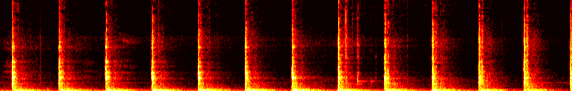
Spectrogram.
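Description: A hammer whacks a worn, thinned truck brake rotor in a shop: about a dozen sharp, evenly spaced metallic blows, each ringing briefly before the next.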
